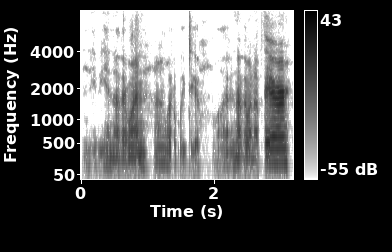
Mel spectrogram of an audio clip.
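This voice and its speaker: A middle-aged woman with a croaky, hoarse voice, chatting casually as she demonstrates a stamping and card-making project step by step. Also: medium pitch, big pitch swings, quick pace, sharp tone, no echo. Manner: chatty, explains each step with asides and small laughs. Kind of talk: casual live craft tutorial.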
